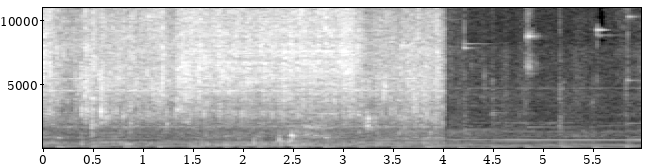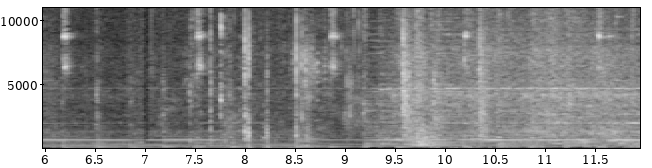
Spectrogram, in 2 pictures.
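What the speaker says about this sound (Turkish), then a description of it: "Şimdi ellerimi yıkamaya gidiyorum." Water runs steadily from a tap while hands are washed, a loud continuous splash and rush that changes slightly partway through, with no voices.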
